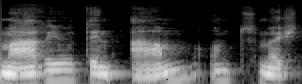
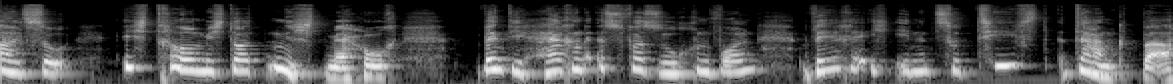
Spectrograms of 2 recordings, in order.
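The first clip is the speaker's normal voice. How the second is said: put-on old lady voice, much higher; 13 semitones higher than usual. In a told story with Mario and Frederik at the attic stairs, elderly lady voice. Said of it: "zuerst nur ein Schatten und dann kommt [name], eine ältere Dame".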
